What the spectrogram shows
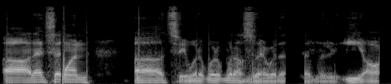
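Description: A man's voice: sits low, fairly quick, no room sound, rough recording. A man with a Long Island accent, a guest chatting casually and easygoingly on a video call.

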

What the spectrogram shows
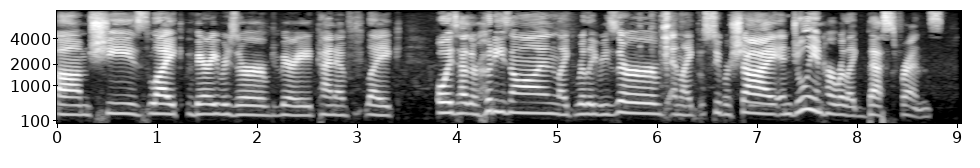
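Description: Steady in tone and moderate in pace, a woman with a mid-range voice talks game lore in a casual podcast conversation. She hesitates a lot and keeps dropping in "like" as she phrases things loosely.

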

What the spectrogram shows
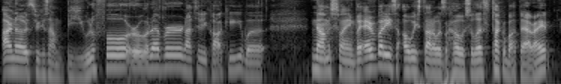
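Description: A man in his twenties hosting a solo podcast, talking bluntly and profanely, with loud bursts and quiet asides. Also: on the high side, fast talker, gravelly. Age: 20s. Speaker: podcast host. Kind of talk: casual solo podcast chat.

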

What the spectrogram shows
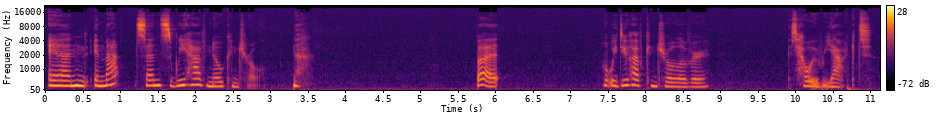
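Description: A woman hosting a reflective mindfulness podcast, speaking gently with pauses and soft, breathy phrase endings, her voice slightly worn. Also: on the high side, no echo. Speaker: podcast host.

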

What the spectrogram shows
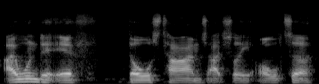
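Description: This podcast host is a young man from somewhere other than New Zealand, with a low-sitting voice and a measured pace. He runs a casual interview, talking openly, wandering off track, dropping fillers and now and then a swear word.

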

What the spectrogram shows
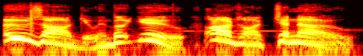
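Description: A man voicing a quarrelsome, rough troll with a harsh, gravelly rustic voice for an audiobook. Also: a little high, big pitch swings, slow, pushed and bright, voice pushed up, full character voice. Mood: argumentative. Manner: bickering, ungrammatical rustic speech. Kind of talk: audiobook character voice.

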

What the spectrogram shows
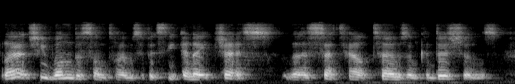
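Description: A man's voice: medium pitch, moderate pace. A middle-aged man from India, a surgeon answering interview questions in a thoughtful way, with many fillers and restarts. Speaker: surgeon guest. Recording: dull lo-fi audio.

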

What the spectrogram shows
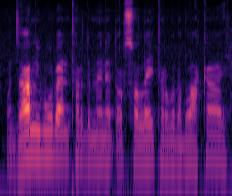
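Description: A man reads a novel aloud as an audiobook narrator. His voice is mid-pitched. His reading is even and measured. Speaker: audiobook reader.

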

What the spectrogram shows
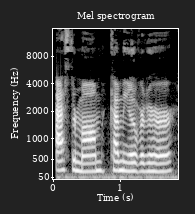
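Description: A woman narrating a children's Bible story in a clear, even read-aloud voice. Her pitch sits in the middle range, and the recording is dry and close with no room sound. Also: moderate pace, no room sound.

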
